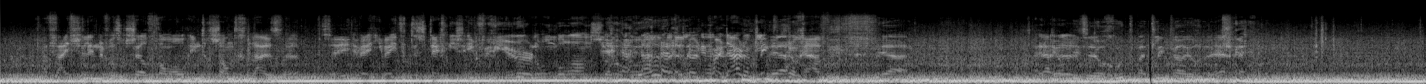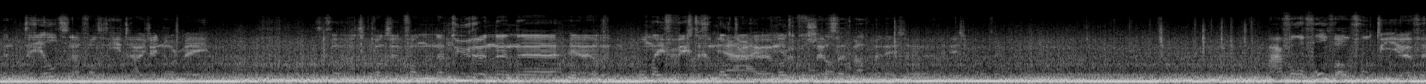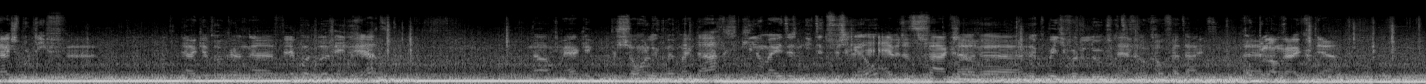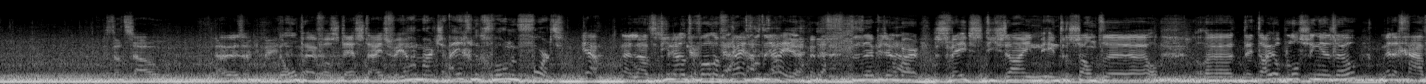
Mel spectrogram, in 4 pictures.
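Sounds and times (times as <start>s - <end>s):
car engine droning at cruise: 0.0s - 57.0s.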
